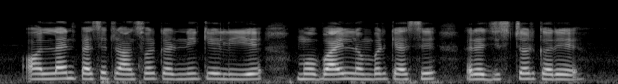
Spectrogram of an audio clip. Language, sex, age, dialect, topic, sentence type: Hindi, female, 18-24, Marwari Dhudhari, banking, question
